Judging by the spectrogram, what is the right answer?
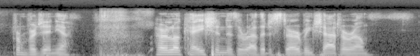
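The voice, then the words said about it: Put-on Irish accent. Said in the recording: “I don't know why I'm doing it with an Irish accent still.”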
